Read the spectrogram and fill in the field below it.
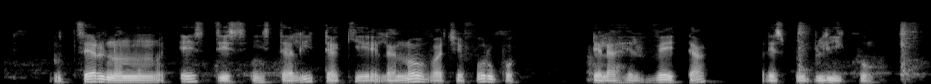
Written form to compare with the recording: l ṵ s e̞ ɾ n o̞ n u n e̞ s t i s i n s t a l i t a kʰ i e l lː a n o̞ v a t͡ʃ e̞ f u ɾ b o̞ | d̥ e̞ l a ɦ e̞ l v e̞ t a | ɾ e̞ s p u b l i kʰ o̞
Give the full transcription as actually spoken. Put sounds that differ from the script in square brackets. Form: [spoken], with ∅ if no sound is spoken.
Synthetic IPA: l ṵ [t͡s] e̞ ɾ n o̞ n u n e̞ s t i s i n s t a l i t a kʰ i e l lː a n o̞ v a t͡ʃ e̞ f u ɾ b o̞ | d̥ e̞ l a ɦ e̞ l v e̞ t a | ɾ e̞ s p u b l i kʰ o̞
